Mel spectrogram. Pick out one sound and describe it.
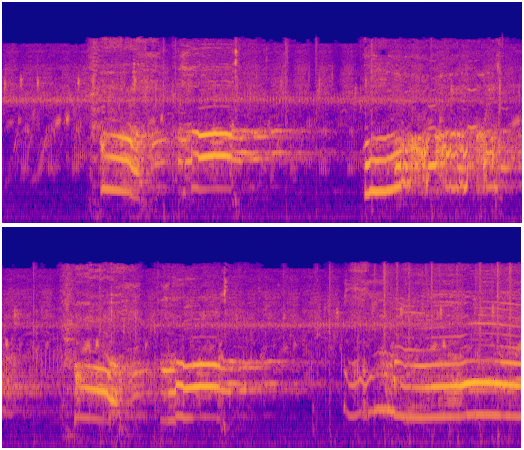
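A small creature sings in warbling, chirping calls.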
